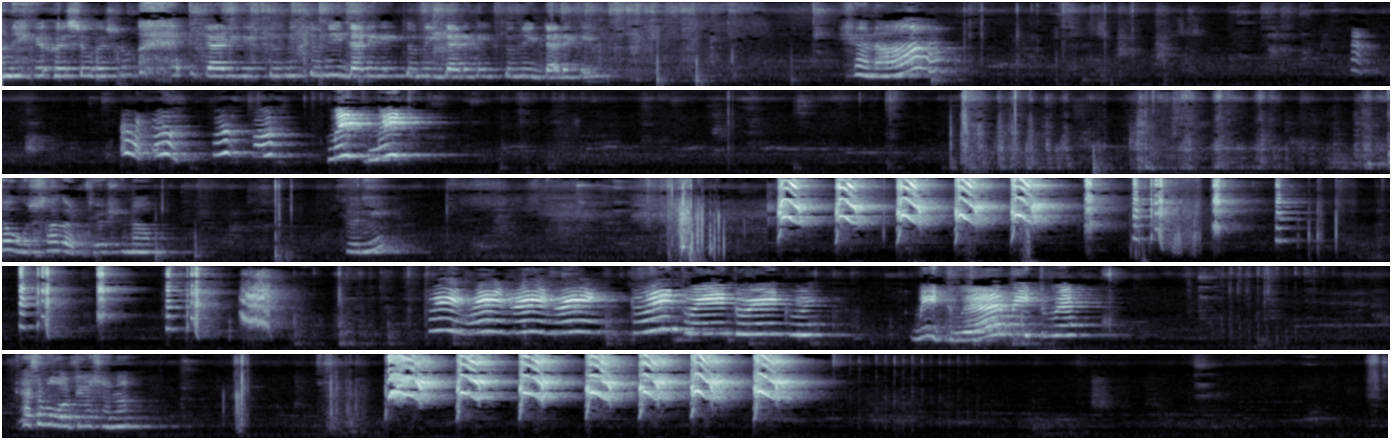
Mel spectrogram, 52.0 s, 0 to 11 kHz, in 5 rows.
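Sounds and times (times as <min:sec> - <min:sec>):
parrot squawking: 0:26.6 - 0:30.6, 0:31.4 - 0:33.4, 0:34.4 - 0:37.2, 0:44.5 - 0:47.8.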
